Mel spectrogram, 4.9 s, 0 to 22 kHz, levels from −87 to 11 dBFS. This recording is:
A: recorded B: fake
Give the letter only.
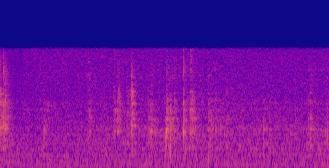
A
